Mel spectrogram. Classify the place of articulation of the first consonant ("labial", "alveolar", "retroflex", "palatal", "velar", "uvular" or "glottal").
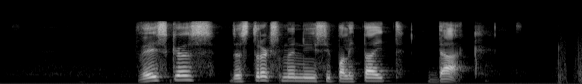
labial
